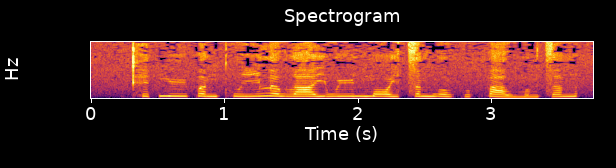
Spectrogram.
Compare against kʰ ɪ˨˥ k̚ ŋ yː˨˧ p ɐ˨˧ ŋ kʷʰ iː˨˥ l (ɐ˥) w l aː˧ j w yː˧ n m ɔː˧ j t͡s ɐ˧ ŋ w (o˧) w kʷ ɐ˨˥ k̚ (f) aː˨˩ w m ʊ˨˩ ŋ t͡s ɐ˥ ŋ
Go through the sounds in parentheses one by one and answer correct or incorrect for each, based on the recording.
incorrect, incorrect, incorrect

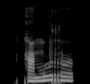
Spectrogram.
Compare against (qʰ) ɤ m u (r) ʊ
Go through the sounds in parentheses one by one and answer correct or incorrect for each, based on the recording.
incorrect, correct

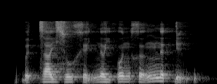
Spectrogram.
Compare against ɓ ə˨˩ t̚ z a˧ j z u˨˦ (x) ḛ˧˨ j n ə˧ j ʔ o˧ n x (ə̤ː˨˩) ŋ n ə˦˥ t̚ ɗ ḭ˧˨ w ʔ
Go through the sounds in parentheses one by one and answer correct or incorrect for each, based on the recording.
correct, incorrect

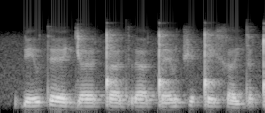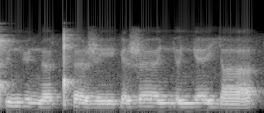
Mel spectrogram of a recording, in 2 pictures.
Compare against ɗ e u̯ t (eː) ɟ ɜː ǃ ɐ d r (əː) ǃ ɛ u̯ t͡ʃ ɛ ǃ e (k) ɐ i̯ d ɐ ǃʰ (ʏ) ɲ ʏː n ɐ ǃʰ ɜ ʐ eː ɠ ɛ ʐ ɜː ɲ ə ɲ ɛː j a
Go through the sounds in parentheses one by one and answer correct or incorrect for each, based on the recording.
incorrect, incorrect, incorrect, correct

